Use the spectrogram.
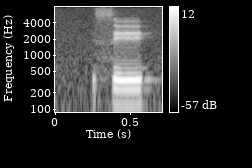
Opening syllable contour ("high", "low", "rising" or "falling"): high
